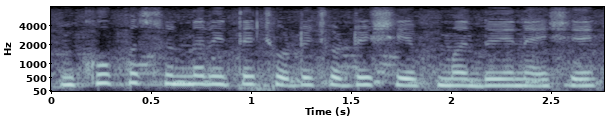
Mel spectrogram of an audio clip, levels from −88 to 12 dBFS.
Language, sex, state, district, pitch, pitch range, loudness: Marathi, female, Maharashtra, Gondia, 255 Hz, 230-280 Hz, -12 LUFS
